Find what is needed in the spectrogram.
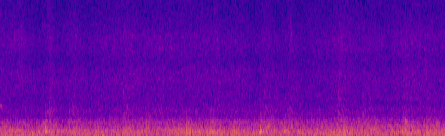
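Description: Metro train running past the platform: a steady rumble of wheels on rails with occasional clacks as the wheels cross rail joints.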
